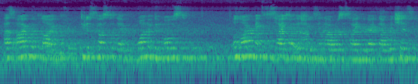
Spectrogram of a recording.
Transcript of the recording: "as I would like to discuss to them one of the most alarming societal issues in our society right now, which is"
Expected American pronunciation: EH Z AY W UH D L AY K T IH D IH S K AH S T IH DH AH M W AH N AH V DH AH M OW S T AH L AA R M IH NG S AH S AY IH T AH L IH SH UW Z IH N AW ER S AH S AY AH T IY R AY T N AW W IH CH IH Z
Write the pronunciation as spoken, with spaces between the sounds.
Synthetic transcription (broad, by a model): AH Z AY W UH D L AY K T IH D IH S K AH S T IH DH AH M W AH N AH V DH AH M OW S T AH L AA R M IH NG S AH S AY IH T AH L IH SH UW Z IH N AW ER S AH S AY AH T IY R AY T N AW W IH CH IH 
